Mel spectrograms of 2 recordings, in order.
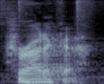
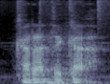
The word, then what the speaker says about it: Karateka: A lot of people say karate or keratika. In Japanese, uh there's no stress on any syllable. So it would be karata, something like that.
